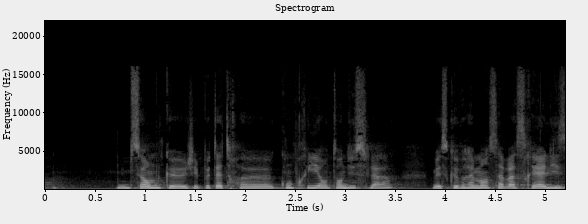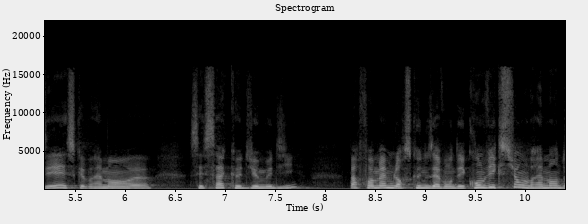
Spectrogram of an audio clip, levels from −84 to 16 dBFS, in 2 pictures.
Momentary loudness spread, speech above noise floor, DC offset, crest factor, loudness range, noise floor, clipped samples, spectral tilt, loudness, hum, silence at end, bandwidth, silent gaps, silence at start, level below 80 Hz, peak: 10 LU; 35 dB; 0.5%; 14 dB; 3 LU; -63 dBFS; under 0.1%; -5.5 dB/octave; -29 LUFS; none; 0 s; 16 kHz; none; 0.05 s; -64 dBFS; -14 dBFS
